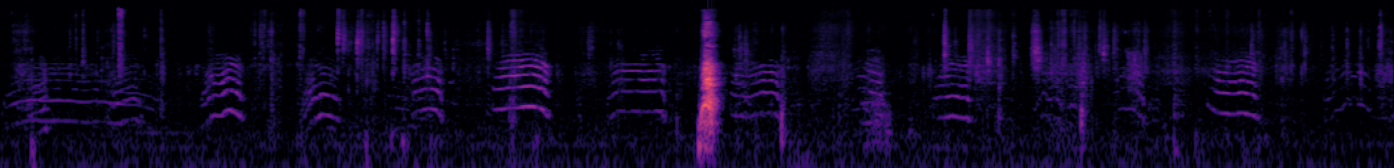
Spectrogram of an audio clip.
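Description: Newborn puppies whine and squeal in high, rising cries, again and again, close by.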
